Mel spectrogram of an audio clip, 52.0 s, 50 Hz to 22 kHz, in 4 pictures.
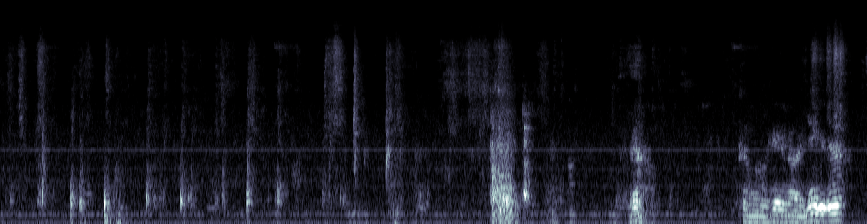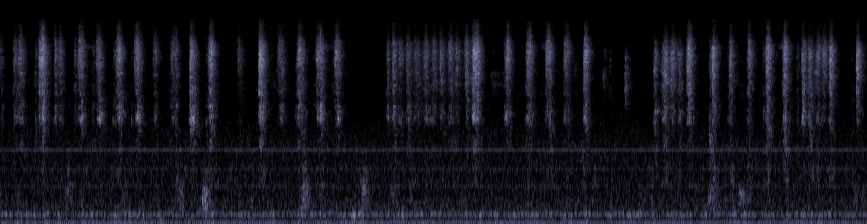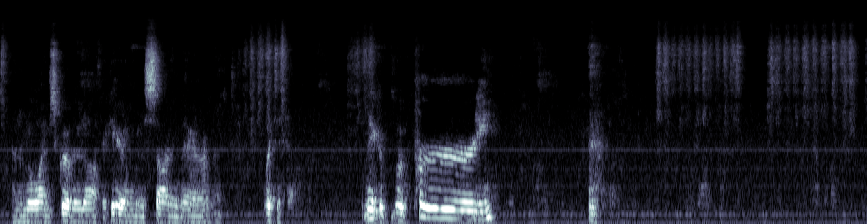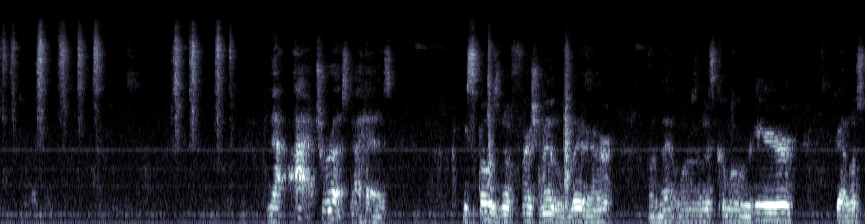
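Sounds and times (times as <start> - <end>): abrasive scrubbing on metal: 12.1 - 22.0, 22.8 - 26.3, 29.5 - 30.4, 35.8 - 40.6.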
